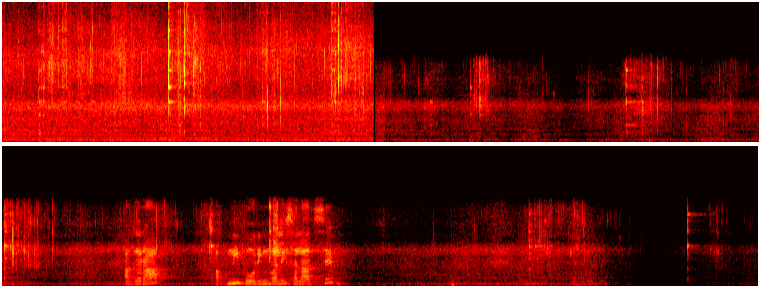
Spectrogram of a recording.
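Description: A spoon stirs a moist salad in a glass bowl, squelching and clinking against the glass.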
